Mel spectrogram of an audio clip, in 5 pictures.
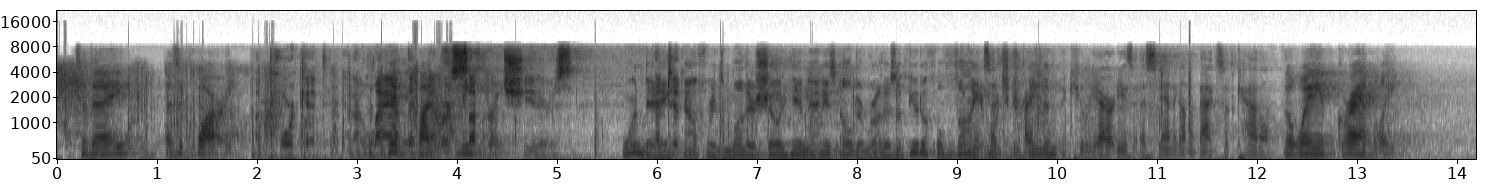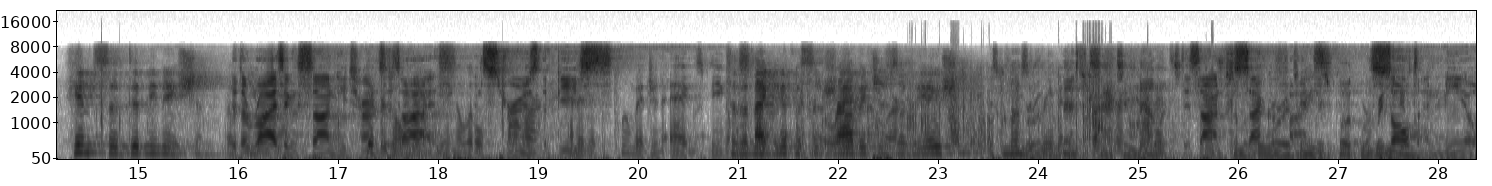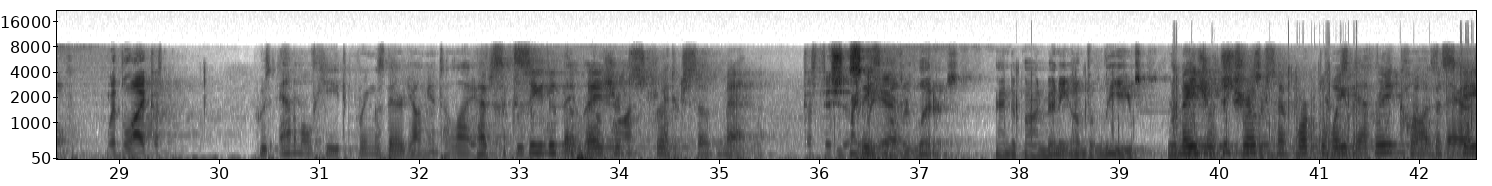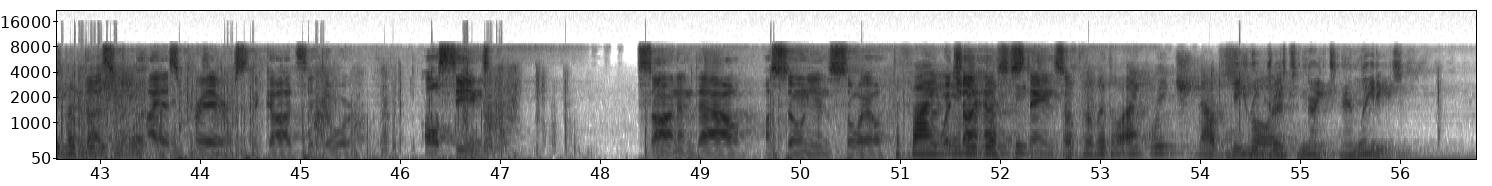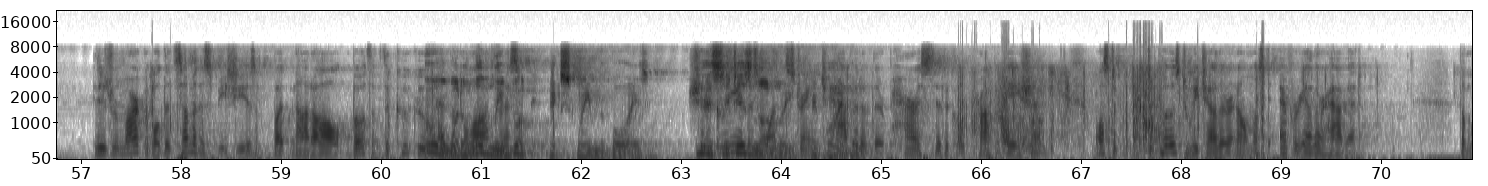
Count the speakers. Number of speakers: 4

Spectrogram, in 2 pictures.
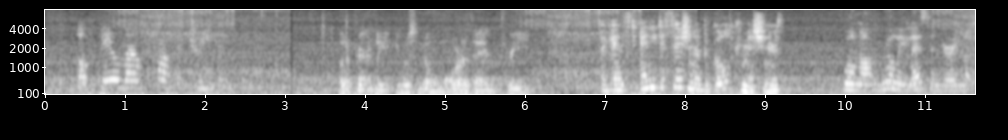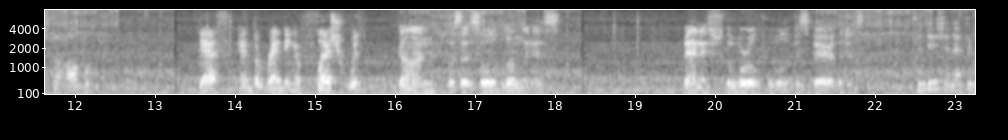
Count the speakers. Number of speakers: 6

